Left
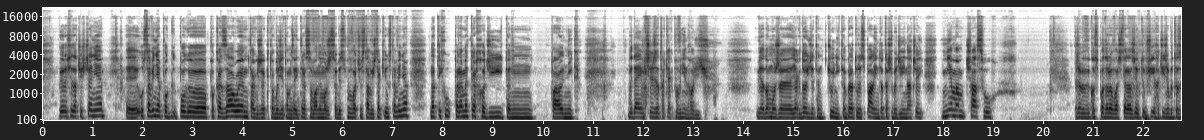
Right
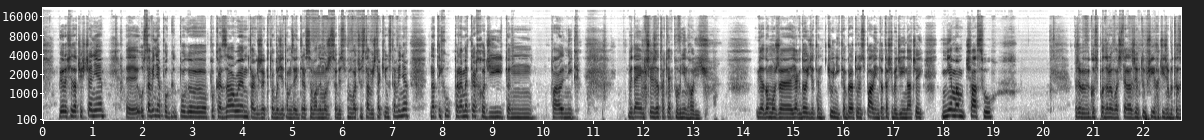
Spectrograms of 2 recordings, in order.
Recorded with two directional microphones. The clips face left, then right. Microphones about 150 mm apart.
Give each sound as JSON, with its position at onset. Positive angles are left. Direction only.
{"t": 0.3, "sound": "speech", "side_deg": 30}
{"t": 11.7, "sound": "speech", "side_deg": 25}
{"t": 19.2, "sound": "a sound", "side_deg": 30}
{"t": 20.2, "sound": "a sound", "side_deg": 10}
{"t": 20.6, "sound": "speech", "side_deg": 25}
{"t": 20.9, "sound": "speech", "side_deg": 45}
{"t": 22.2, "sound": "speech", "side_deg": 25}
